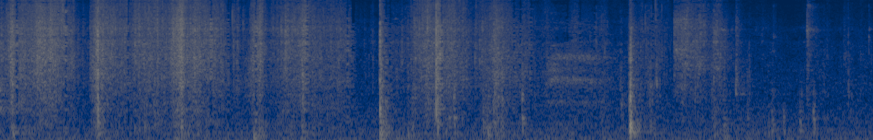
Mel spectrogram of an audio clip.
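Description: Plastic shopping bag and packaging crinkling and rustling as boxed camera gear is pulled out and handled, with scattered light knocks of boxes being set down. The sounds taper off toward the end, and there is a faint short high squeak a little past halfway.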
